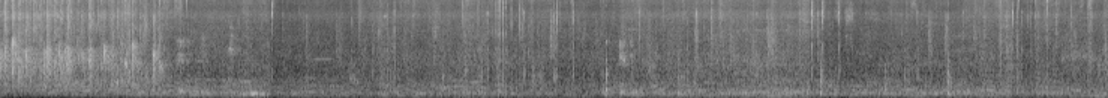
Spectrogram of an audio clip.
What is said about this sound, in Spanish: Solicitamos un fuerte aplauso para el doctor Jean-Paul Taboada Pilco, por favor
